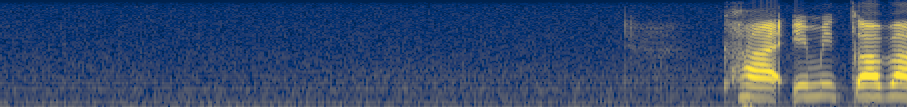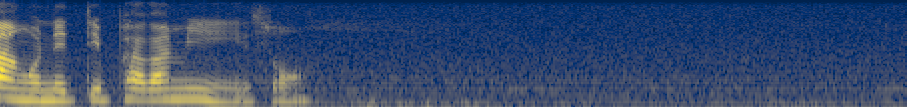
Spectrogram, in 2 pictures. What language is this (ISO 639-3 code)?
ssw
